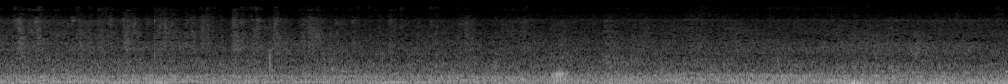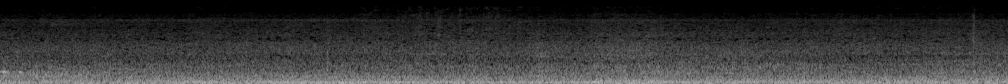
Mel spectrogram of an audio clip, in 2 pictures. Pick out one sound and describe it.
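A street hums with traffic and people walking outdoors.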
